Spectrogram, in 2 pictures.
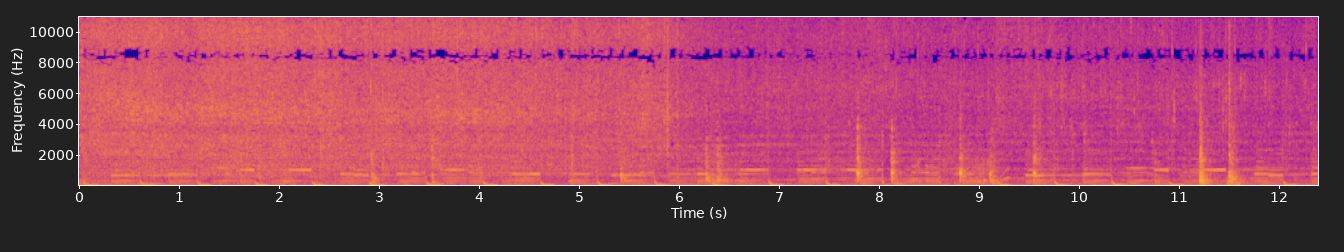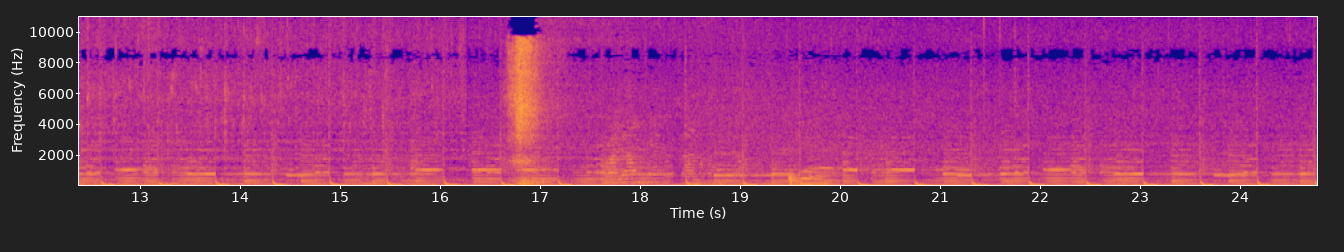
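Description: Sautéed mixture and potatoes fry in a covered pan for lechon manok afritada, giving a steady, close sizzle with soft crackles and a few clinks of utensils throughout.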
